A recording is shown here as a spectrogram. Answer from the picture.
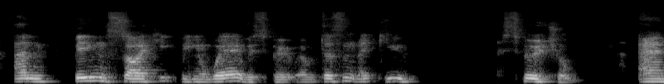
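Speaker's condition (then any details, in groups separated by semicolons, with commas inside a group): Cerebral palsy and dyspraxia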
